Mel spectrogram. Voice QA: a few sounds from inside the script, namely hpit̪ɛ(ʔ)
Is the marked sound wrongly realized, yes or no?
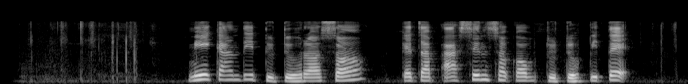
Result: no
